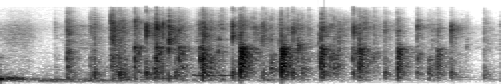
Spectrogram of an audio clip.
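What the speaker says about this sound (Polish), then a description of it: "Wielkie brawa." Audience clapping for a modern jazz band at a live club concert in Kraków, a burst of uneven, fairly close hand claps rising and falling over a few seconds, with a brief low hum at the start.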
